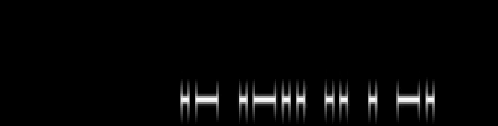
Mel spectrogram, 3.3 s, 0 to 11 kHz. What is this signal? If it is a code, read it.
Morse code, heard as a keyed tone, about 25 wpm, 700 Hz. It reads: ALIEN
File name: 5 Letter Words - First 3 Letters Given - 25wpm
